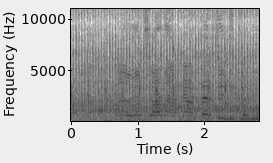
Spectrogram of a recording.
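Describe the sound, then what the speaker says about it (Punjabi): A tractor engine runs at a steady, muffled rumble while an overturned trolley is pulled upright, heard from nearby with voices and outdoor noise over it. "ਹੁਣ ਟਰੈਕਟਰ ਨਾਲ ਸਿੱਧੀ ਕਰਨ ਲੱਗੇ ਨੇ"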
